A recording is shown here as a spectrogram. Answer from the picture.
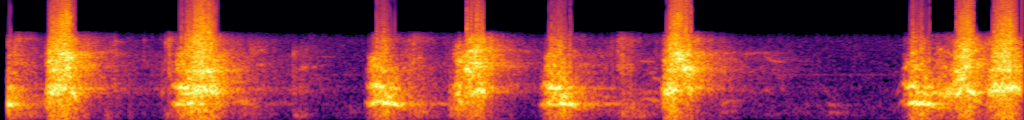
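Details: Jack Russell Terrier barking at a neighbour's Boxer: sharp, loud barks in uneven bursts, single and doubled, about eight barks with brief pauses and a final quick triple.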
